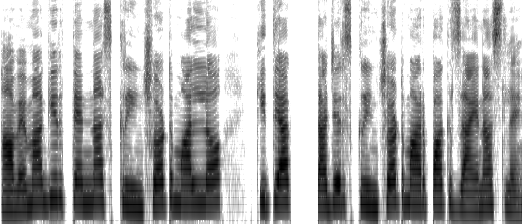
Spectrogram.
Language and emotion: Goan Konkani, neutral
